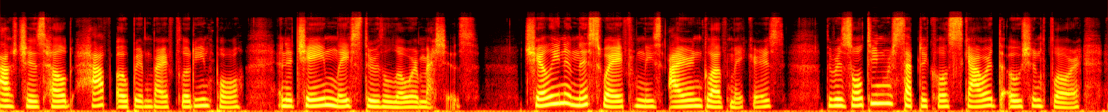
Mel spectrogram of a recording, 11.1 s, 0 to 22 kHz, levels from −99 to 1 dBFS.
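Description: A speech recording with no technical faults anywhere in the signal.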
